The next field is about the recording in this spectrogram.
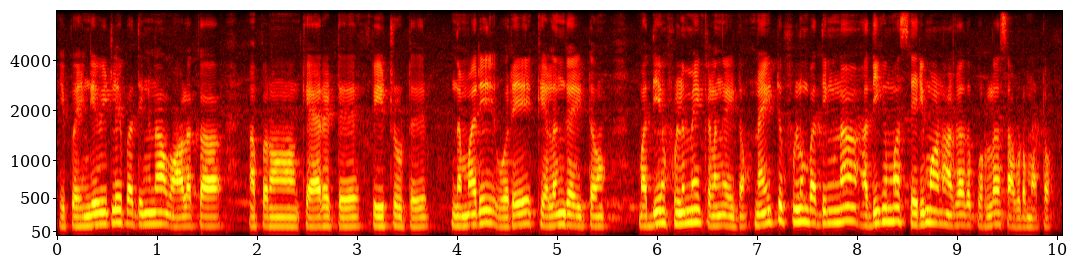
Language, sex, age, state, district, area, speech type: Tamil, male, 30-45, Tamil Nadu, Thoothukudi, urban, spontaneous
